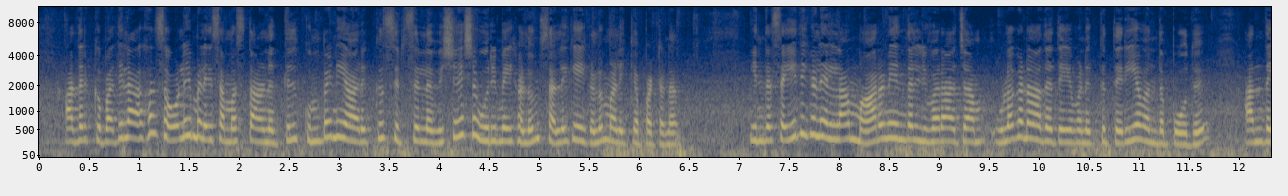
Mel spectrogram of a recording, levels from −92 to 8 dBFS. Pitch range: 250-315 Hz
